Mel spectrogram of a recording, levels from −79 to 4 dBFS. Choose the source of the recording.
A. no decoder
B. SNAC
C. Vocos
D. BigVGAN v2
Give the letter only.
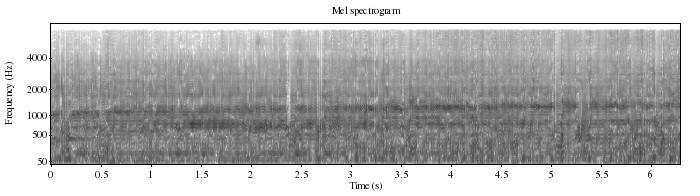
D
